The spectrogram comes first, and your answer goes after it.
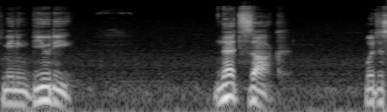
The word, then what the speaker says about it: Netzach: Netzach, which is spelled N-E-T-Z-A-C-H, number 7, meaning eternity.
